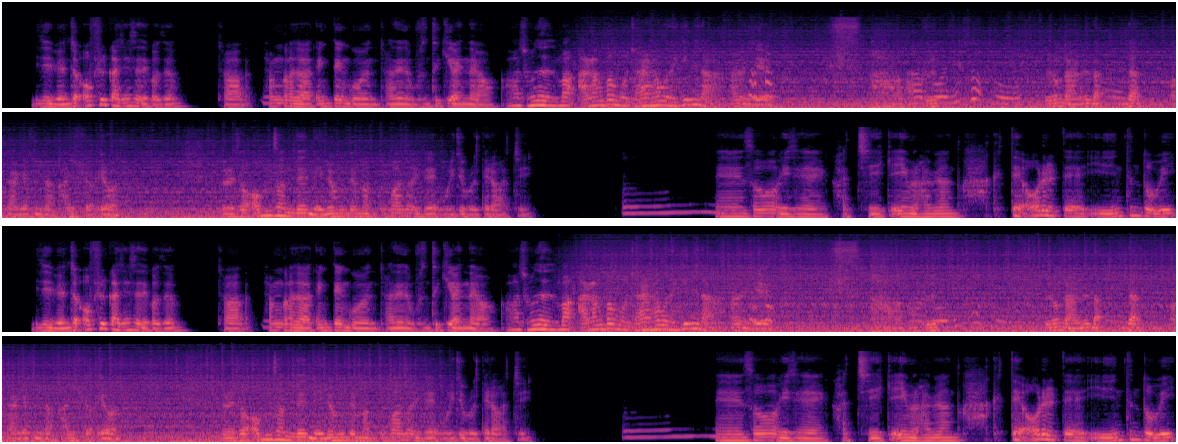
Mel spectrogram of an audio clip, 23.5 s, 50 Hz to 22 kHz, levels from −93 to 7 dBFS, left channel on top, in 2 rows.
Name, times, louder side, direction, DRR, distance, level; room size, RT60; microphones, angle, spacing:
voice 1, 0.3-1.8 2.2-7.7 8.2-9.3 10.4-13.0 13.5-17.0 18.9-23.4, right 1 dB, 15° right, 0.6 m, -30 dB
voice 2, 2.6-2.9 7.5-7.7 9.0-10.3 11.0-11.3 17.9-19.1, left 3 dB, 65° left, 0.4 m, -39 dB
sound 1, 5.5-16.4, right 1 dB, 75° right, 0.6 m, -34 dB
3.0 x 2.3 x 2.6 m
head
